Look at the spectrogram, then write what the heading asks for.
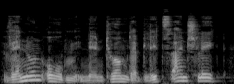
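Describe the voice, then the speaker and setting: A man's voice: mid-range voice, very animated, normal speed, slightly rough. An actor playing a determined, thoughtful heroic adventurer in an audio drama, explaining things earnestly to his companion.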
